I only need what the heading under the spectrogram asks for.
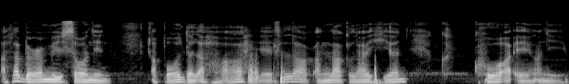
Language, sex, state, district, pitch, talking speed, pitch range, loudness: Mizo, male, Mizoram, Aizawl, 100 Hz, 210 wpm, 95-110 Hz, -17 LUFS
